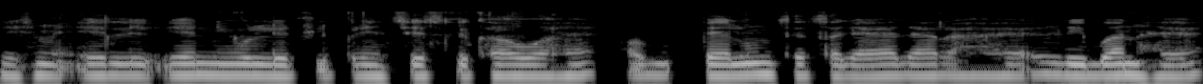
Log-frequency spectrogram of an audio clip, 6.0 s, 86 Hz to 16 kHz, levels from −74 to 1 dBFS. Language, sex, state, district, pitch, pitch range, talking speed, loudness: Hindi, male, Bihar, Purnia, 150 Hz, 145-150 Hz, 140 wpm, -31 LUFS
